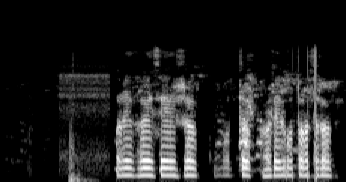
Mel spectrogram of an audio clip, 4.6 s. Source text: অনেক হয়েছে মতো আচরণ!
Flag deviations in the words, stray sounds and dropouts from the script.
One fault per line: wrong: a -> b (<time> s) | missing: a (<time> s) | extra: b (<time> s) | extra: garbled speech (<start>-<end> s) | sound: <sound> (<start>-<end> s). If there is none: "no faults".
sound: thud (0.9-1.4 s)
extra: এসব মদ্যপ ভাঁড়ের (2.3 s)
